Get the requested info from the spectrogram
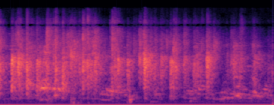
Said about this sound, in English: I'm really glad my small penis got a fucking round of applause.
